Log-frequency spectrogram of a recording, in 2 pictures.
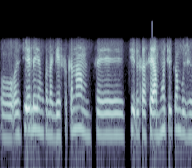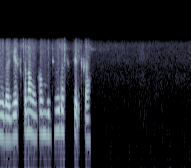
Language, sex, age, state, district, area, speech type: Santali, female, 30-45, West Bengal, Birbhum, rural, conversation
